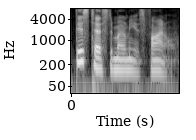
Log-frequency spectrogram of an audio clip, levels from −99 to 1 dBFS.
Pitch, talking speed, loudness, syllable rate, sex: 155 Hz, 180 wpm, -19 LUFS, 6.7 syllables/s, female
